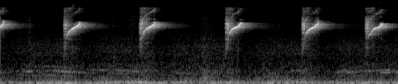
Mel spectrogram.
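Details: Lure recording of a five-coloured sunbird: bright, thin upward-slurred notes, each followed by a short ringing tail, repeated roughly every 0.8 seconds. Six notes against a quiet, low hum.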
